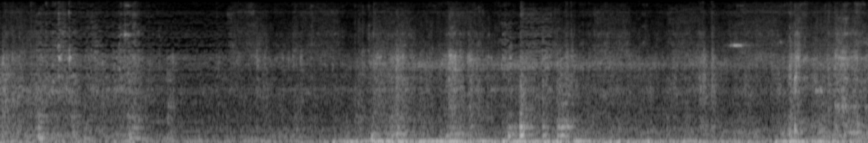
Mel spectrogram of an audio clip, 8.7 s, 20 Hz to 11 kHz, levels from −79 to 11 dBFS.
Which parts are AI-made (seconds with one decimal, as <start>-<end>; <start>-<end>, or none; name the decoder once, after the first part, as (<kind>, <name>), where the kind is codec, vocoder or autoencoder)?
0.0-5.3 (vocoder, Vocos); 5.8-8.7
